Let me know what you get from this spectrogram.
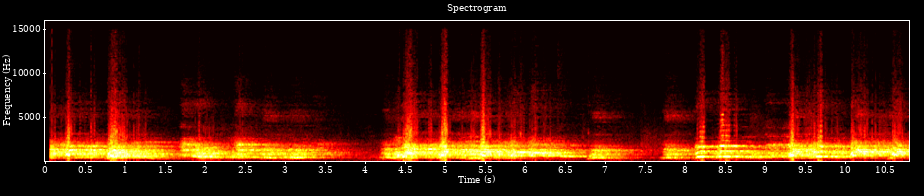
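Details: Dogs barking on 10/5/15, loud overlapping howling and yipping from several dogs in long sustained stretches, broken by sharp clicks and brief drops in level.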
